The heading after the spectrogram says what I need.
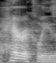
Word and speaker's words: Heracles: pronounce it right and his name is actually not herc in original Greek pronunciation Hercules Hercules night Professor but uh Heracles is his actual original pronunciation and that is how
